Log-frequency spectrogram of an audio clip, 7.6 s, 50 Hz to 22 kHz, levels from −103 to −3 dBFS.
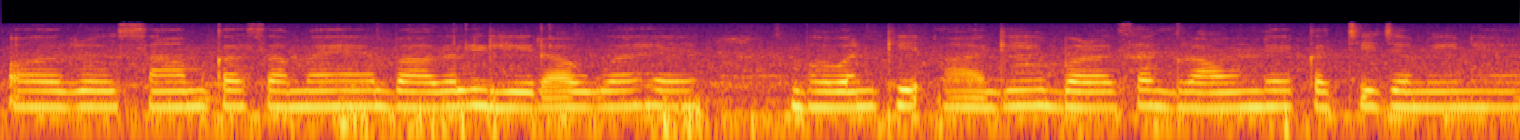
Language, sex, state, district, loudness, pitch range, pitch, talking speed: Hindi, female, Bihar, West Champaran, -16 LUFS, 210-215 Hz, 215 Hz, 150 wpm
